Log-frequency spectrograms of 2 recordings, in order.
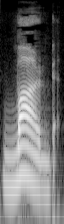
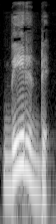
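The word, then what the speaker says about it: bird: এর short sound হস্তিকার তাই হলো বিগ নেক্সট বার্ড এখানেও দেখো আই ভাওয়েল তারপরে আর কনসোনেন্ট তারপরে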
